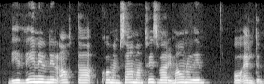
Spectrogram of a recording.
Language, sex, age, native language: Icelandic, female, 40-49, Italian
